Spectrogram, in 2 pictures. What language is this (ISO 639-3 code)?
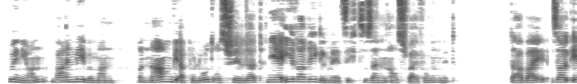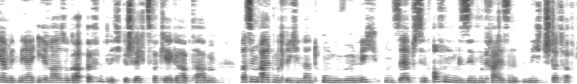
deu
